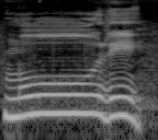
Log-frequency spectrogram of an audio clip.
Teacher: مو نہیں کرنا، موری را باریک ہے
